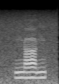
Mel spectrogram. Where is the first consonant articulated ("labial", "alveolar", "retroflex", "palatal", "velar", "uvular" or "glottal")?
velar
